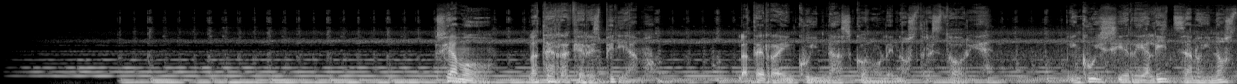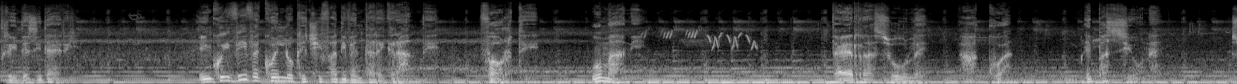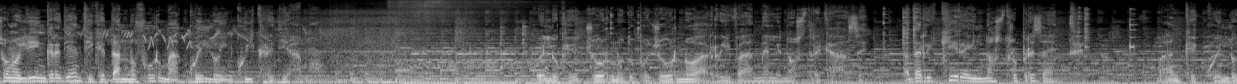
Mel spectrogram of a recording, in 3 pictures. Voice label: Warm Confident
